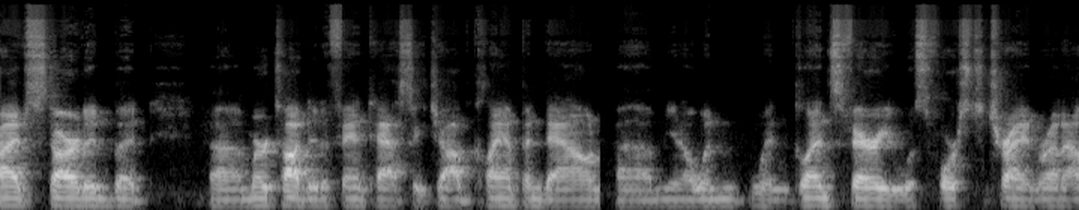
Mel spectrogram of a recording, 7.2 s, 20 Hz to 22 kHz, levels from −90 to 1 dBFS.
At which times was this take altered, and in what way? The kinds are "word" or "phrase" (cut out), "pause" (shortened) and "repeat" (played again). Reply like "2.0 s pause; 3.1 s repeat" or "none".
4.0 s word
